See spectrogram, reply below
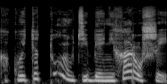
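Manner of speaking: plain reading voice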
